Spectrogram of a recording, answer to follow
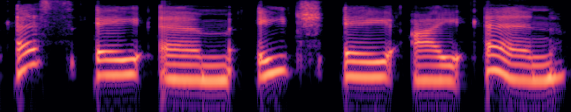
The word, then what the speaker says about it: Samhain: That's spelled S A M H A I N, but said Samhain.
